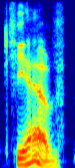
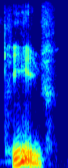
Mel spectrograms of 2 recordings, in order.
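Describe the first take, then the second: First: The name is said the common North American way. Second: The name is said the local Ukrainian way. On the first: This is how listeners abroad usually say it. The speaker calls it wrong. "I always said Kiev" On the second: This is how people who live there say it. The speaker calls it right. "but it's Kiev"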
